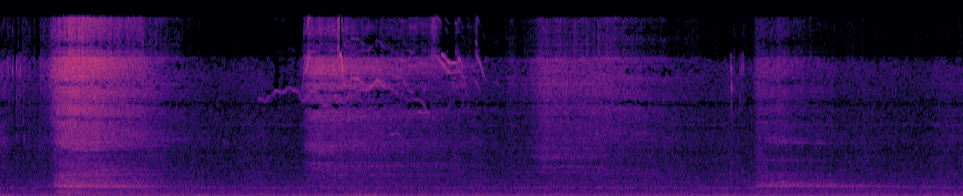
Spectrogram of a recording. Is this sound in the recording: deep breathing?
yes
